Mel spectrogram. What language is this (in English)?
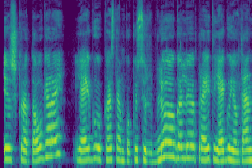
Lithuanian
